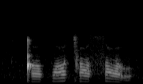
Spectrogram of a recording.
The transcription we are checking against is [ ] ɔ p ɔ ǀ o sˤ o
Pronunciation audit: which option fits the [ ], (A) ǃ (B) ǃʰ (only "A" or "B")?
A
